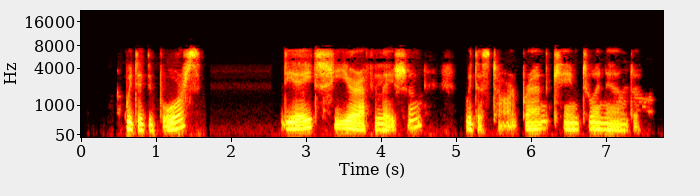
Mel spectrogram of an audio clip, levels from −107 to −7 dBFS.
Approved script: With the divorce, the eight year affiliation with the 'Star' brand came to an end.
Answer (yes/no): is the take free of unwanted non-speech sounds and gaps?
yes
